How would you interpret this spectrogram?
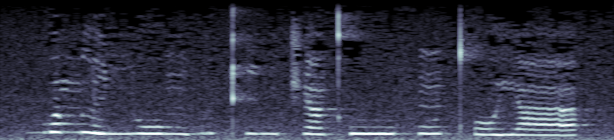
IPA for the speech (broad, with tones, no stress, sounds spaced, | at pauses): ɡʷ ɛ˦ m l ɪ˨ ɲ oː˨ ŋ b ɪ˦ kʰ i˨ ŋ t͡ʃ ã˨ kʰ uː˨ f ũ˨˦ tʰ o˨ j ã˨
